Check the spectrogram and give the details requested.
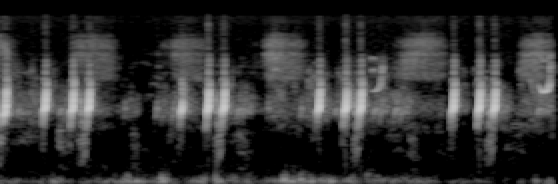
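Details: Common quail calls for quail hunting: quick clipped notes in pairs and triplets, repeated irregularly, over a low rumbling background noise.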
